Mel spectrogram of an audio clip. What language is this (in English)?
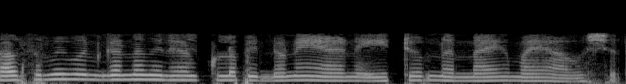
Malayalam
